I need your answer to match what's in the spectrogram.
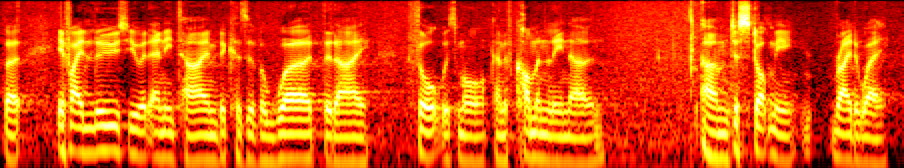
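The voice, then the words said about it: British English accent. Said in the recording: “maybe you can already tell I have a British accent”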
